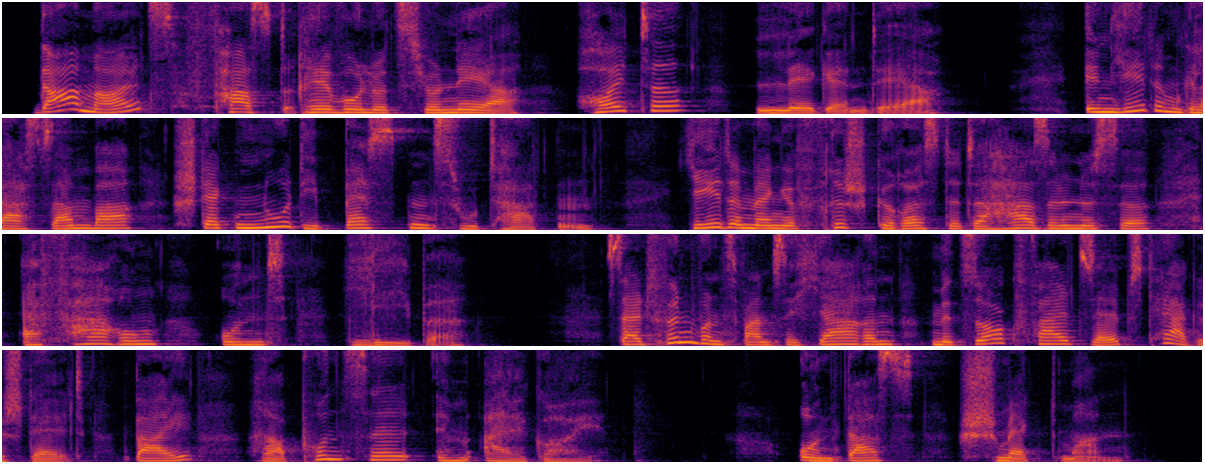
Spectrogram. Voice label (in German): Frau OFF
